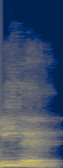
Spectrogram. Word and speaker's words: líder: Dice que el líder, opa, palabra grave que termina en consonante que no ns. Ahora sí podemos colocar acento.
